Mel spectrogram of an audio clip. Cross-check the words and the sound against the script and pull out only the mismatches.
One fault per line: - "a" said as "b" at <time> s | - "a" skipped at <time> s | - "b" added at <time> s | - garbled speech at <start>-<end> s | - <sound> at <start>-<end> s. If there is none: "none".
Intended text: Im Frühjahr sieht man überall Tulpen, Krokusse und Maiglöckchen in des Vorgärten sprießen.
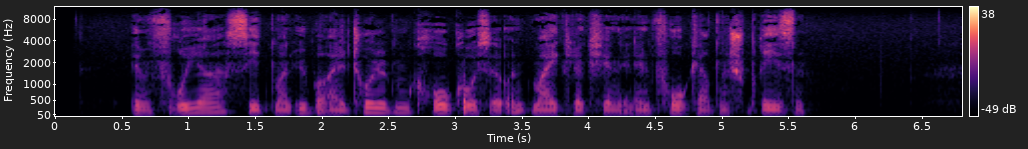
- "des" said as "den" at 4.3 s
